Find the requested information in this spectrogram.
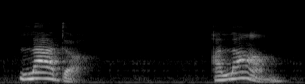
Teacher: with the teeth rich the center of the mouth is obstructed the air escapes between the sides of the tongue and the palate here the vocal cord vibrates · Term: lateral consonant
